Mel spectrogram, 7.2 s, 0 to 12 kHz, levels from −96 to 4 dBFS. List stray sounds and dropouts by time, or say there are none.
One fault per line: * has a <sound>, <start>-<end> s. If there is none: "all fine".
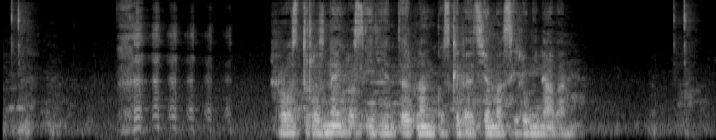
* has a laugh, 1.2-2.3 s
